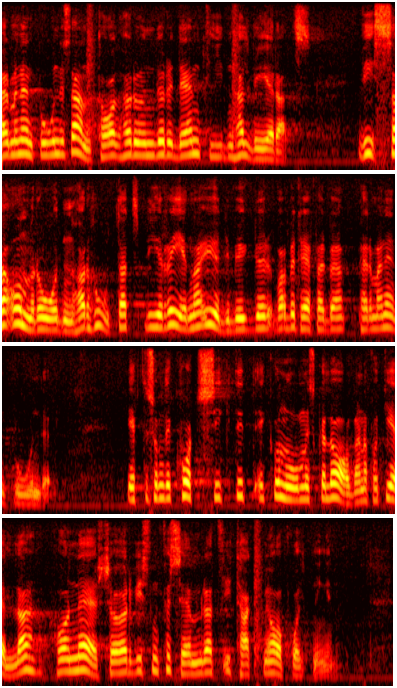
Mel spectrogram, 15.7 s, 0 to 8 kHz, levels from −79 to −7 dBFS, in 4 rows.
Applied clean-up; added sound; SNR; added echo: none; Tools; 19 dB; none.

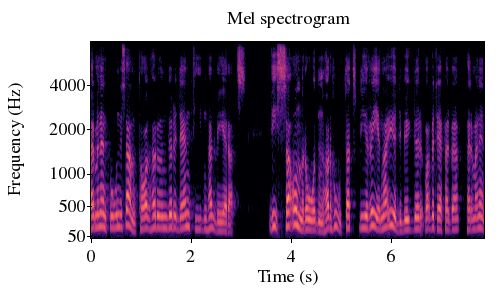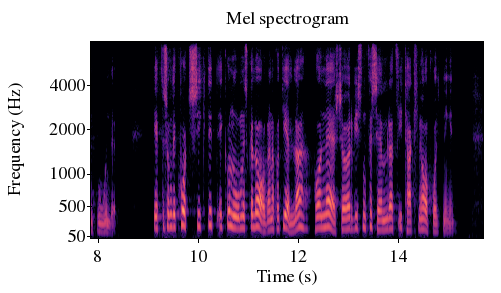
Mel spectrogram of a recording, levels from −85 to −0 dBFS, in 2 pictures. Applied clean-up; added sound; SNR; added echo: neural mask model DeepFilterNet 3.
